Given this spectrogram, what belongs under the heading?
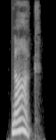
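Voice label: "knock", spoken word, articulation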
